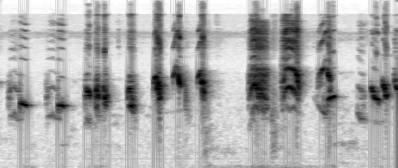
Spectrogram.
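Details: Training model and lure song of a caged green leafbird, described as rich in imitations. Short descending whistles give way to loud, harsh, noisy chirps, with a low hum in the middle.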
